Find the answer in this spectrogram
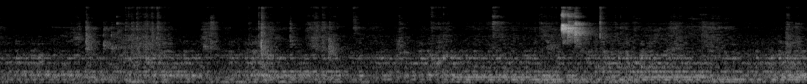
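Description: Caged pet birds giving short chirps over a steady background hum, with one loud, sharp squawk a little past halfway.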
